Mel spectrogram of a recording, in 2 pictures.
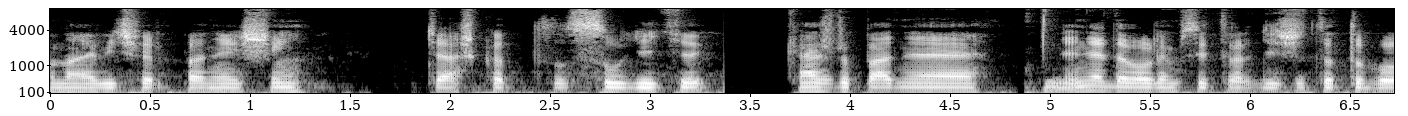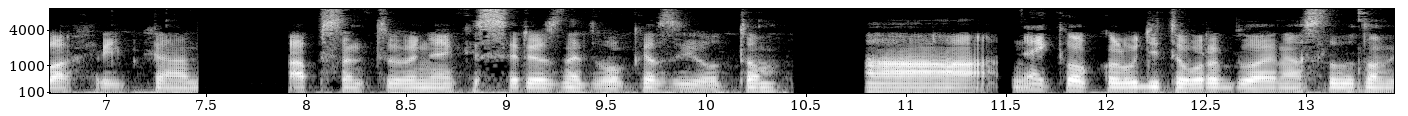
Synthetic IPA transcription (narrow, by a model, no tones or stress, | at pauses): najʋit͡ʃɛɾpaɲɛjʃi | caʃkɔt̪ʰɔsuːɟic | kʰaʒd̪ɔpaːd̪ɲɛ | ɲɛd̪ɔʋɔliːmsit̪ʋr̩ɟiɟʒɛt̪ɔt̪ɔbɔlaxɾiːpka | ʔapsɛnt̪ujuɲɛakɛsɛɾiɔznɛd̪ʊɔkaziɔt̪ɔm | aɲɛkɔʎkɔluɟiːt̪ɔuɾɔbilɔajnaslɔbɔd̪nɔm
